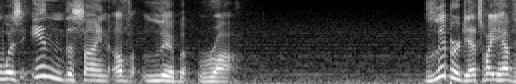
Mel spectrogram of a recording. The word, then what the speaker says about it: Libra: has the constellation of Lib Ra there. Lib Ra. Some of you pronounce it Libra. For me, it's Lib Ra.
